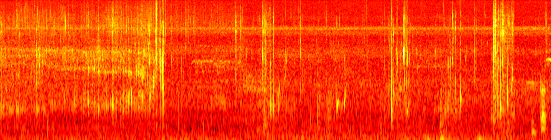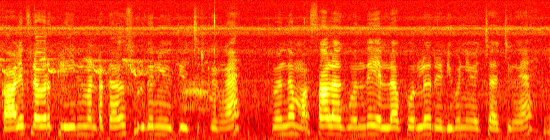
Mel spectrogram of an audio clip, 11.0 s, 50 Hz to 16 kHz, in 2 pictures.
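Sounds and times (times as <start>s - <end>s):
hot water pouring into steel bowl: 0.0s - 1.8s.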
